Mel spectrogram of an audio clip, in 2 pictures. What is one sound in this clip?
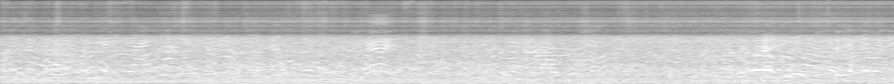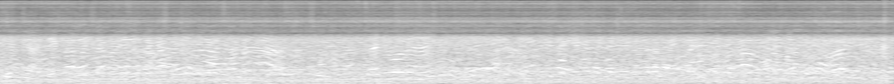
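A dense crowd chatters all around outdoors.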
